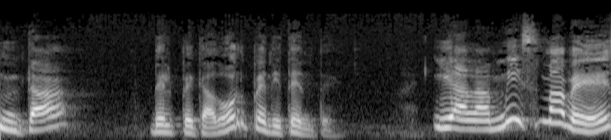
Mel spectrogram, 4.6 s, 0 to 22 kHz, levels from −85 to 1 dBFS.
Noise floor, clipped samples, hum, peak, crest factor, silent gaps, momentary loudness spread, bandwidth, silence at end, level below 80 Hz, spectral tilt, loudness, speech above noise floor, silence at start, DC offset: -56 dBFS; under 0.1%; none; -4 dBFS; 18 dB; none; 12 LU; 15 kHz; 0 s; -70 dBFS; -4.5 dB/octave; -20 LUFS; 37 dB; 0 s; under 0.1%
